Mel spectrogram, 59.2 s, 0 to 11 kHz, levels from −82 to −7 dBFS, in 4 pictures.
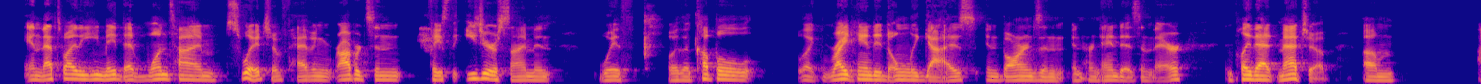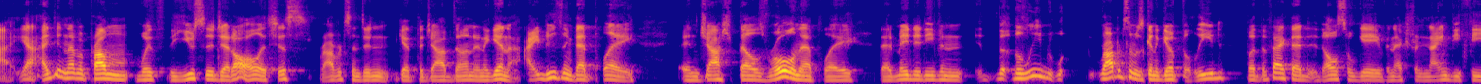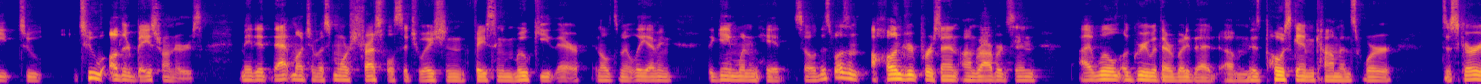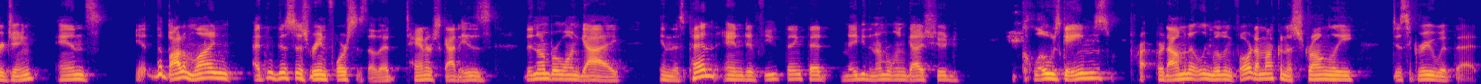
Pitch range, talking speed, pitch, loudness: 105-130 Hz, 190 wpm, 115 Hz, -25 LUFS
